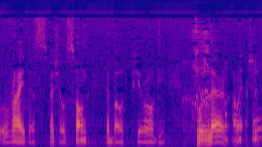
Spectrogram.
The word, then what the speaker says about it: pierogi: to learn i'm actually to teach people how to pronounce this word because sometimes people are say they are saying p roggies and like a double as I mean you-you-you is already the parole so one PA rule and many puro gives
